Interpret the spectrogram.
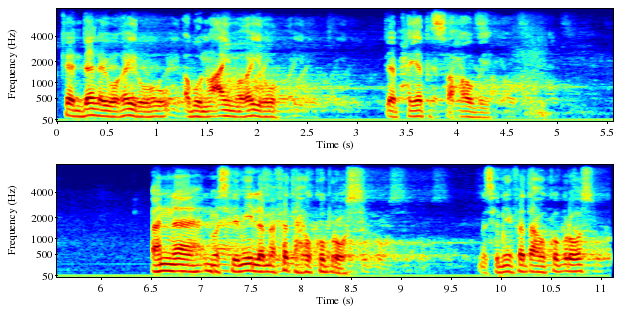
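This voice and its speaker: A man preaching a sermon to a congregation, pressing his points with rhetorical questions. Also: mid-range voice. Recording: echoey hall, lo-fi, crowd behind.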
